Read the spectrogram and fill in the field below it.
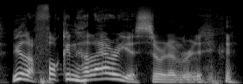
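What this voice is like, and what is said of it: Convincing put-on Irish accent. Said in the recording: “That's a spot on Irish accent.”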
